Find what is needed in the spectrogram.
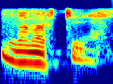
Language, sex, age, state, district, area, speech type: Hindi, male, 60+, Uttar Pradesh, Chandauli, rural, conversation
